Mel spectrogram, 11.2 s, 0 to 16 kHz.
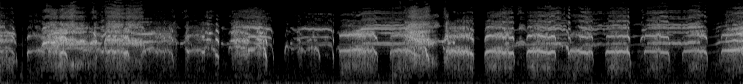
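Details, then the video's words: Harsh, nasal squawks of a peregrine falcon during feeding, 20 May 2021, 10:22, Barycz Valley, given in a long irregular string of bursts with short gaps. "Karmienie 10:22 Dolina Baryczy 20 05 2021 sokół wędrowny"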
